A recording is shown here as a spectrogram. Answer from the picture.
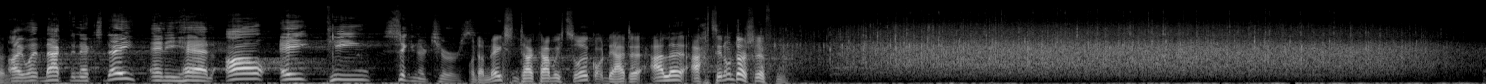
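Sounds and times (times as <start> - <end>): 
speech: 0.0 - 8.0
audience clapping: 7.0 - 14.8.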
